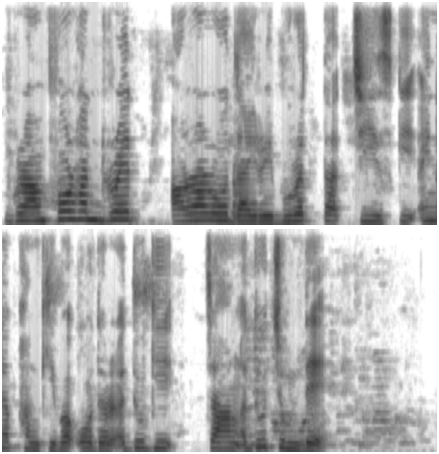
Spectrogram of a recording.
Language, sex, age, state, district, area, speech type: Manipuri, female, 45-60, Manipur, Chandel, rural, read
